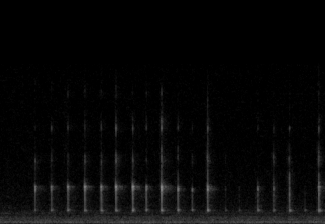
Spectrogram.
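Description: A wooden massage tool is tapped sixteen times at an uneven pace, each tap a short, dry, bright click that dies away almost instantly. A faint, steady hiss sits beneath the taps.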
